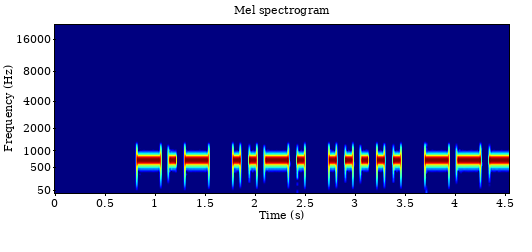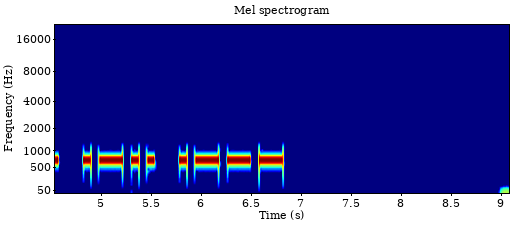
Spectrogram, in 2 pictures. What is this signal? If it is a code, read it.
Morse code, heard as a keyed tone, about 15 wpm, 700 Hz. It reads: KF5OLJ
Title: USA Call Signs - 6 Characters - 15wpm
